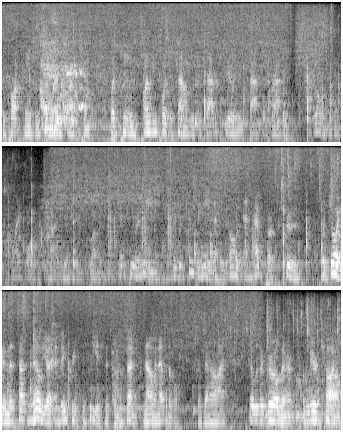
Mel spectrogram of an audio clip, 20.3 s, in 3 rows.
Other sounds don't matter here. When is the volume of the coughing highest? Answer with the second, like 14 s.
1 s.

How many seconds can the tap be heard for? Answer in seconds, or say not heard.
20 s.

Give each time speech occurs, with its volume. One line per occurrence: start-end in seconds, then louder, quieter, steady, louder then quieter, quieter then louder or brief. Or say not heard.
0.0-20.3 quieter then louder.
